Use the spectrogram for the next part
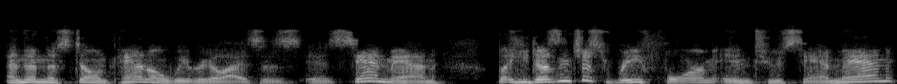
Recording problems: garbled, watery; badly
wrong speed and pitch; too slow and too low; 0.6 times normal speed

